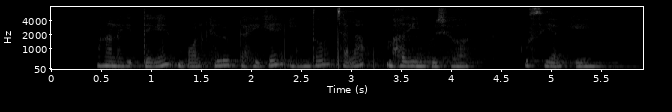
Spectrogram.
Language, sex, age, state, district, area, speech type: Santali, female, 18-30, West Bengal, Jhargram, rural, spontaneous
